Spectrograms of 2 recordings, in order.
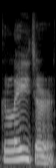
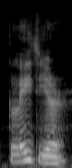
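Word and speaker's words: glazier: 뭐라고 할까요 우리말로는 영어로는 글레이저 또는 글레이즈얼 발음이 두 가지가 됩니다 글레이저 또는 글레이즈얼 유리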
